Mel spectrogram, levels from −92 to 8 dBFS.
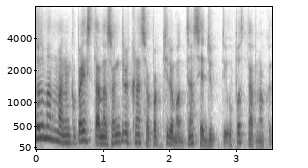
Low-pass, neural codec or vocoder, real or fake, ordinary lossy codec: none; codec, 16 kHz, 0.7 kbps, FocalCodec; fake; none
